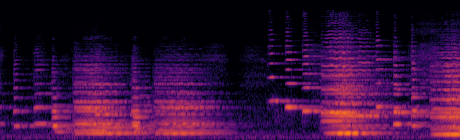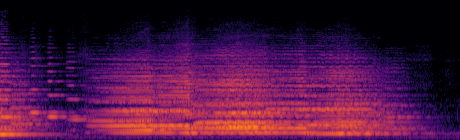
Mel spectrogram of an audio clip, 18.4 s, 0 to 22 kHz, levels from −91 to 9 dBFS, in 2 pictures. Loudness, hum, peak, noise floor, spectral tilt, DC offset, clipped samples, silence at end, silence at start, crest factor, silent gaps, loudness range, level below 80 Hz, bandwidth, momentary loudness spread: -29 LUFS; none; -10 dBFS; -62 dBFS; -6.5 dB/octave; under 0.1%; under 0.1%; 0.6 s; 0 s; 18 dB; none; 11 LU; -72 dBFS; 14.5 kHz; 19 LU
